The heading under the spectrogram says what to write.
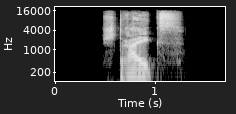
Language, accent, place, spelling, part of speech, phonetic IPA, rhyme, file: German, Germany, Berlin, Streiks, noun, [ʃtʁaɪ̯ks], -aɪ̯ks, De-Streiks.ogg
- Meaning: plural of Streik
